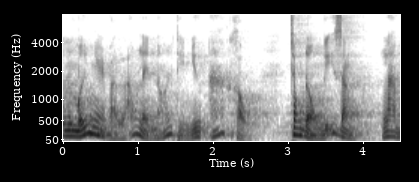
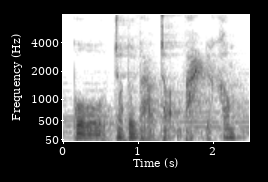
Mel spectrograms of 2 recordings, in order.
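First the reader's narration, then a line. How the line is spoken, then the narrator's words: Hoarse old woman's voice. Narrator (Vietnamese): Bà ta nói bằng giọng khào khào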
